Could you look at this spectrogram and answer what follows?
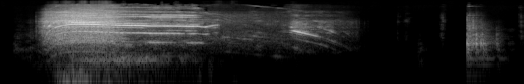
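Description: A power drill whines loudly for about two seconds and winds down, followed by a shorter burst and a brief final whir, while building a concrete fingerboard park.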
